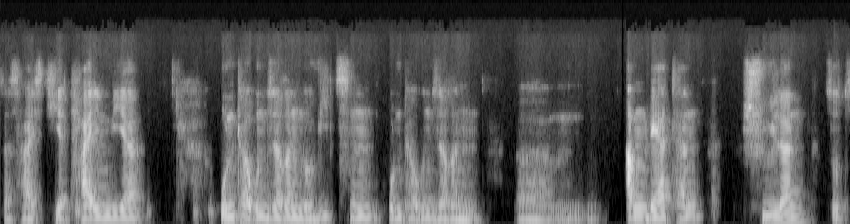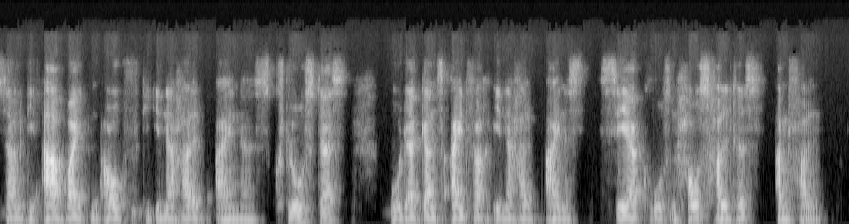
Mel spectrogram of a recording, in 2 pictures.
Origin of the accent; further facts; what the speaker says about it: Kaiserslautern area, Rhineland-Palatinate, Germany; Ich bin hier in Deutschland aufgewachsen, auch hier im Raum Rheinland-Pfalz bei Kaiserslautern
